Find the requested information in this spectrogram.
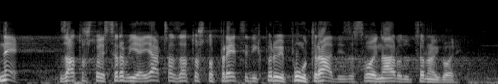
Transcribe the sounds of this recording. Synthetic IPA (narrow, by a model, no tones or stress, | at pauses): ne | zat̪o̞ʃt̪o̞jesr̩bijajat͡ʂazat̪o̞ʃt̪o̞pɾeːt̪sʲe̞d̪nik̚pr̩ʋipuːt̪ɾaːd̪izasʋo̞ːjnaːɾo̞d̪ut̪sərno̞jɡo̞ɾi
